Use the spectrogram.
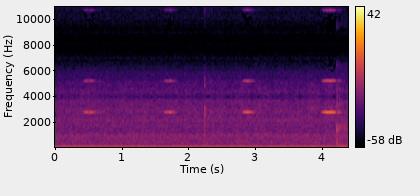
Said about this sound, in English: Who's, like, whistling? I don't know what that is. Oh, that's dryer.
